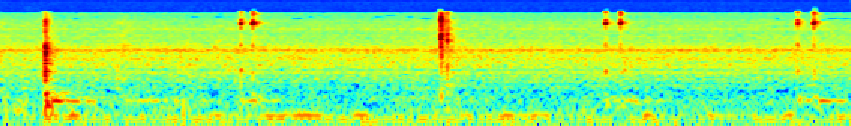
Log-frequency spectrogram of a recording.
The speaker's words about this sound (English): You can click on this link right here to activate your account, which we'll do right now.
